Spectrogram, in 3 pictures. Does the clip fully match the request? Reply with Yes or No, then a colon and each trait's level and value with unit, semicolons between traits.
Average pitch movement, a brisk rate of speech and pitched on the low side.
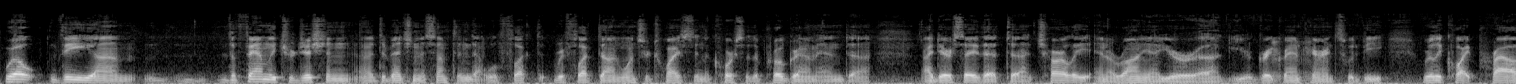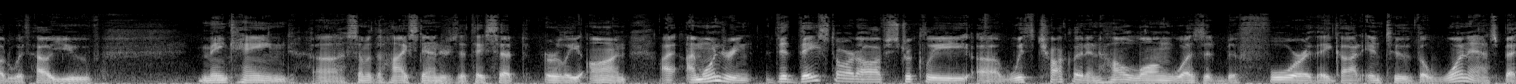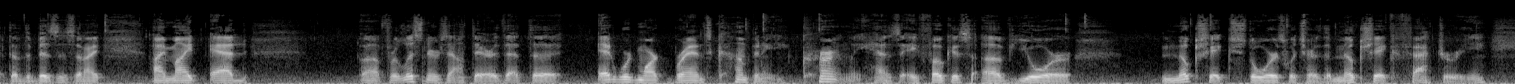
No: average, 3.9 semitones; average, 150 wpm; very low, 85 Hz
